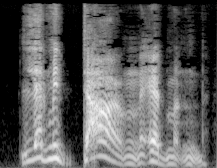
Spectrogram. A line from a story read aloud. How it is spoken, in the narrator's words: howled Rabadash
